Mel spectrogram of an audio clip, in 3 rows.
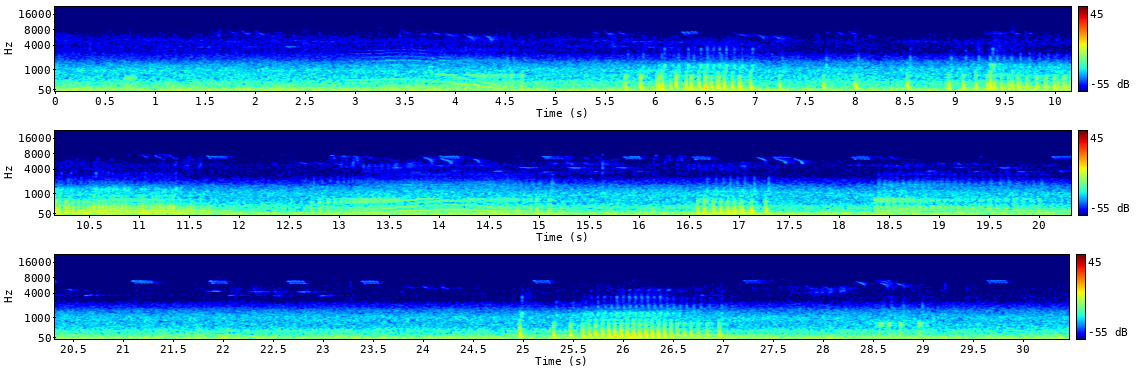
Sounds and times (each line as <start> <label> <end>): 2.6 creaking trees 5.0
2.7 strong wind 15.3
5.6 creaking trees 12.0
12.7 creaking trees 15.3
16.5 creaking trees 17.5
18.3 creaking trees 20.1
25.0 creaking trees 27.2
